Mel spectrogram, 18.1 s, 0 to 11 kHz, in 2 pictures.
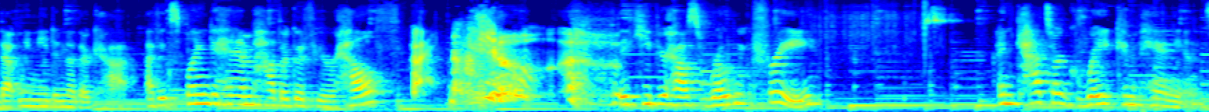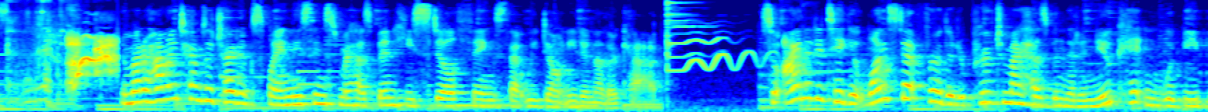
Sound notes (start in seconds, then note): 3.4 sneezing and coughing; 9.5 screeching; 14.1 bell boinging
